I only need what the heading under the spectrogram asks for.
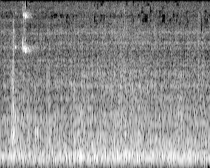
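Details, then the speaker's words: Bunsen burner adjusted with its gas and air inlet valves to a well-mixed flame: steady, even rushing roar with a few small pops near the start, a strong, normal sputtering flame. "if you want to make the flame larger use the gas inlet valve at the bottom to increase the amount of gas you may need to also adjust the air inlet valve to get that good strong sputtering flame"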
